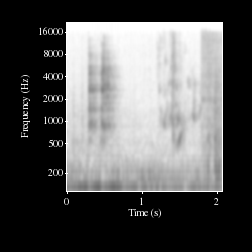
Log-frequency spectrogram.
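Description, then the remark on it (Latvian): Elderflower drink is poured from a jug: liquid splashes and trickles in short bursts, with a faint clink of dishware and a low background hum; no one speaks. “Viņš mani cienā ar plūškoka dzērienu.”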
